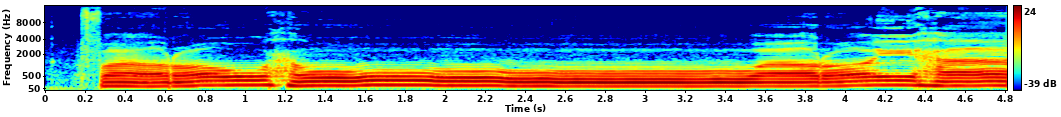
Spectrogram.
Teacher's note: ada pertemuan dammah tanwin dengan huruf wawu. Ini adalah bacaan idgham bighunnah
